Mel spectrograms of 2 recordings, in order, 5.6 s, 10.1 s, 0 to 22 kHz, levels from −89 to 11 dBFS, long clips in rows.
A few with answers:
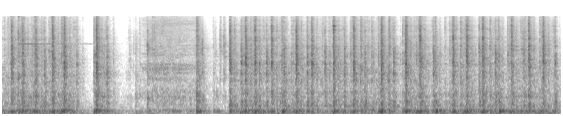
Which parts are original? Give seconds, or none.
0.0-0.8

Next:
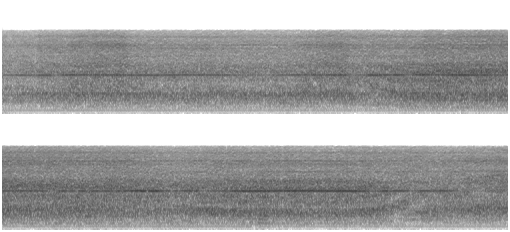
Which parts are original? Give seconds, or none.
3.8-5.0

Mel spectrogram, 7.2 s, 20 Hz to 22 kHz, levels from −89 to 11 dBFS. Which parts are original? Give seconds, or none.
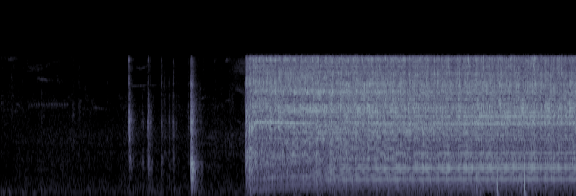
0.0-7.2

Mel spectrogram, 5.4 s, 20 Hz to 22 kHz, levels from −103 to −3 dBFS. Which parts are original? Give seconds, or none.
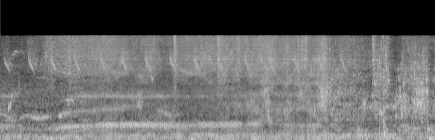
0.0-1.1; 4.1-5.4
